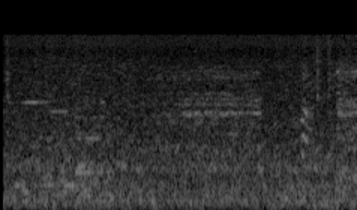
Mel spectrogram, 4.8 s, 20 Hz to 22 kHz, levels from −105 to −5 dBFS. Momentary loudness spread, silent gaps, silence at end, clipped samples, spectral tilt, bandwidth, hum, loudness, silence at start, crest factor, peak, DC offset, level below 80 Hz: 6 LU; none; 0 s; under 0.1%; -3 dB/octave; 11.5 kHz; none; -64 LUFS; 0.05 s; 18 dB; -48 dBFS; under 0.1%; -86 dBFS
